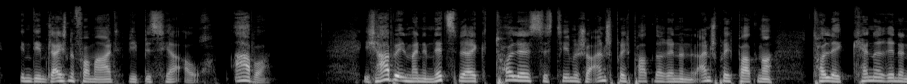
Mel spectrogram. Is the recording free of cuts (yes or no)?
yes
